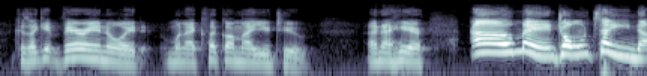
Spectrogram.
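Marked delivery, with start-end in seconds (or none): 4.0-5.4 silly put-on British accent, high, loud, drawn-out. Complaining about British voices on YouTube videos, mimicking one; mocking British accent. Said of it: "with your fucking stupid ass British accent".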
